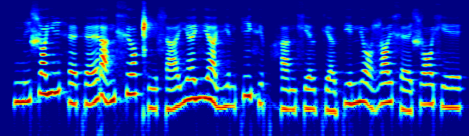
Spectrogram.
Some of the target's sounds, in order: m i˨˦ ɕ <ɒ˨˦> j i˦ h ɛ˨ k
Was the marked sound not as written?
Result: yes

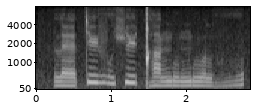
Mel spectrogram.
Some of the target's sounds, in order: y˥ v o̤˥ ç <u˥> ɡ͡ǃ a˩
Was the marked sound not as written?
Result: yes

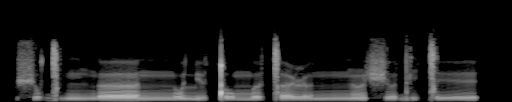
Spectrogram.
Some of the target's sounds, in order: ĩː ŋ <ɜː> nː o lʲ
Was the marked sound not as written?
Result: no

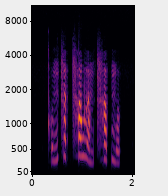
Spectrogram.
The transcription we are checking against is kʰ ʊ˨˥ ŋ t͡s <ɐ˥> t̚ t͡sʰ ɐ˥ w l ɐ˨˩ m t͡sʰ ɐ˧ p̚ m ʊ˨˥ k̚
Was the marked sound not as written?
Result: no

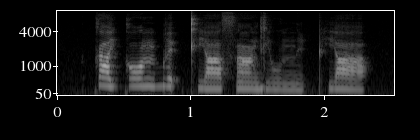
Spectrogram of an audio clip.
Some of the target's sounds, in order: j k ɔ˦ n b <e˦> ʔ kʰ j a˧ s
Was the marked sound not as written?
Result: no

